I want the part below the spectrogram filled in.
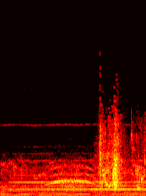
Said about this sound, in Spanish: En un siniestro y oscuro pantano llamado el Bayú del Diablo había un viejo barco de río. Una noche, alguien se acercó a la borda del barco y silenciosamente dejó caer una botella en la cenagosa agua del pantano.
